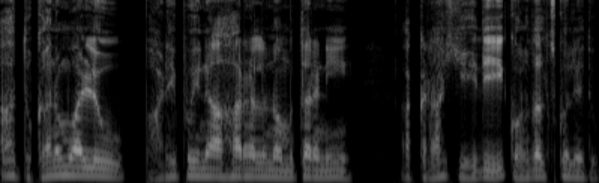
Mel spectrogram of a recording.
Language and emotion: Telugu, fearful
